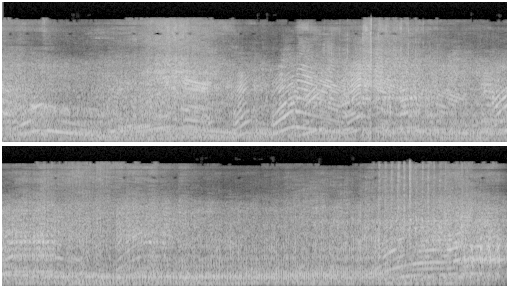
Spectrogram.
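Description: A column of motorcycles riding past one after another. Their engines rev up and down in many overlapping rising and falling pitches, with no break.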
